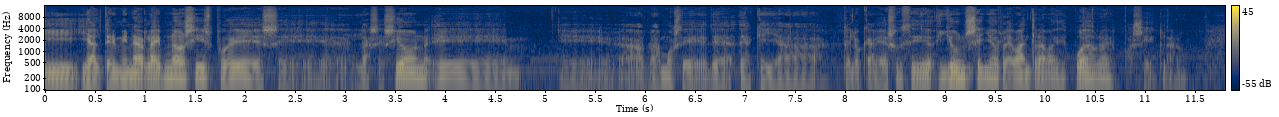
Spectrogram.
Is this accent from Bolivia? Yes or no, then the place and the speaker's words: no; Albacete, Castilla-La Mancha, Spain; te voy a contar que en una hipnosis pública en mi tierra, en Albacete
